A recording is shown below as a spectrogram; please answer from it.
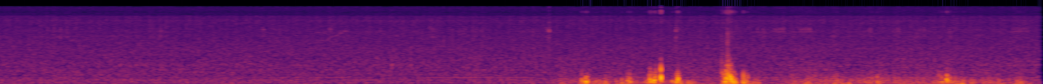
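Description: Quiet outdoor pond ambience with a faint steady hiss. About six seconds in, wind starts buffeting the microphone in a run of irregular low rumbling gusts, the strongest two near the middle.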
